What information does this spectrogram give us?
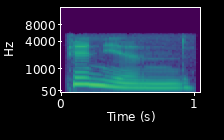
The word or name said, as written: pinioned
